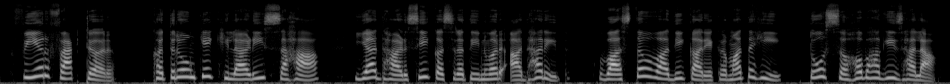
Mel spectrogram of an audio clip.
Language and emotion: Marathi, neutral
